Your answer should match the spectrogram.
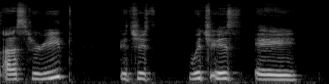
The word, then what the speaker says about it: REIT: is real estate investment trust or rets or pronounced as reit which is which is a special type of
